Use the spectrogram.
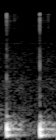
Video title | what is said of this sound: How To Avoid Protein Deficiency | sounds a little bit hollow, ripe and ready to go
